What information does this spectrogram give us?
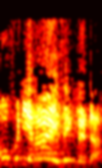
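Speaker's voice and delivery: fake, put-on German accent. Urging the other man to open his eyes, in a phony German accent. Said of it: "you can't fool me with that phony German accent".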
